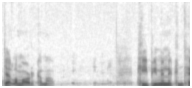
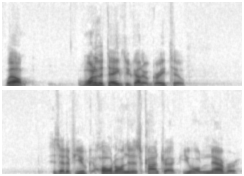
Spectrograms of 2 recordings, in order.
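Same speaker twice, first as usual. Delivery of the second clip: louder, higher laying down terms; retold boss, forceful; stern ultimatum; 3 semitones higher, 6 dB louder than usual. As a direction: dictate conditions firmly.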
